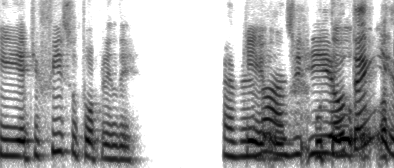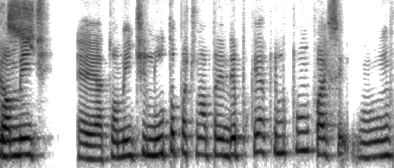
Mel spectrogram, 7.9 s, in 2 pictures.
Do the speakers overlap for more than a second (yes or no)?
yes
